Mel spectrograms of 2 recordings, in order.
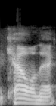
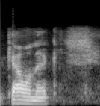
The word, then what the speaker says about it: Kalanick: He started with the senior leadership, which of course is, I have to say Kalanick because I grew up with a guy who pronounced it like that. So I'll just say Kalanick.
